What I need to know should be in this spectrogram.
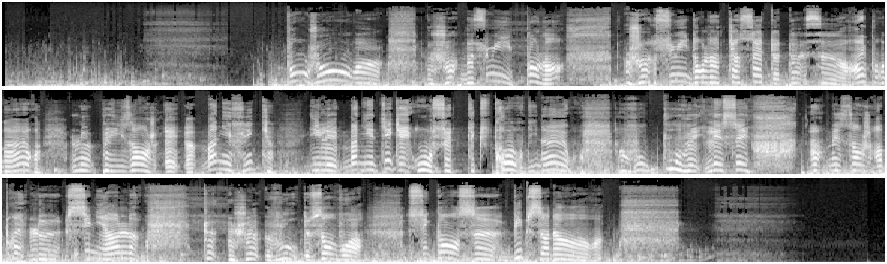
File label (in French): Boite Vocal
